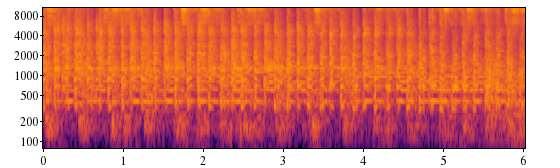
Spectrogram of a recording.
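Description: A drum band plays a fast, driving rhythm on large bass drums, with a steady held note running under the beat.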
